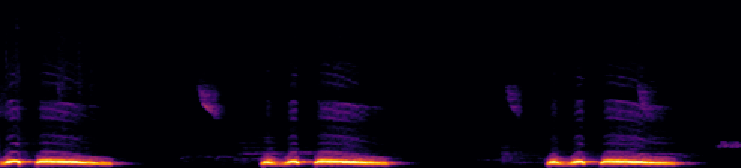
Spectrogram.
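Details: Lure recording of a spotted dove singing richly and without pause: three phrases, each two short coos rolling into a long low coo, repeated roughly every two and a half seconds.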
